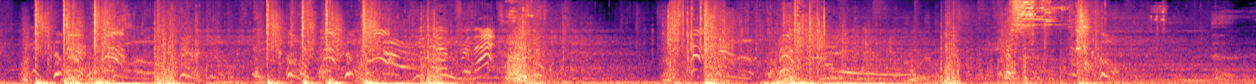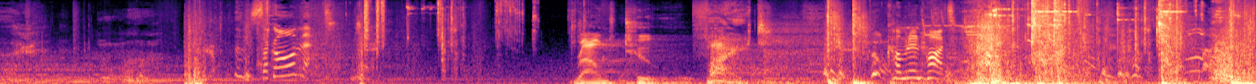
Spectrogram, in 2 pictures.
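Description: Heavy punches and kicks land with loud thuds and smacks.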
